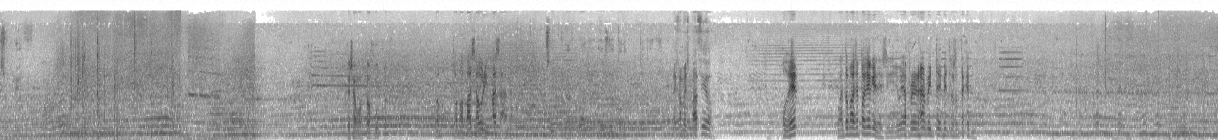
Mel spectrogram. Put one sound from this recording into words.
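Racing car engines roar and drone steadily, rising and falling in pitch as they shift gears.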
